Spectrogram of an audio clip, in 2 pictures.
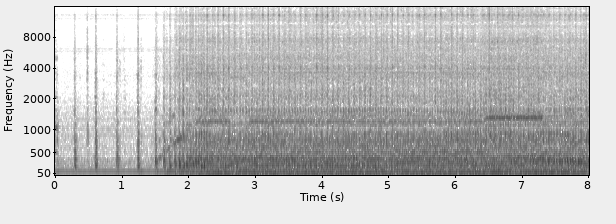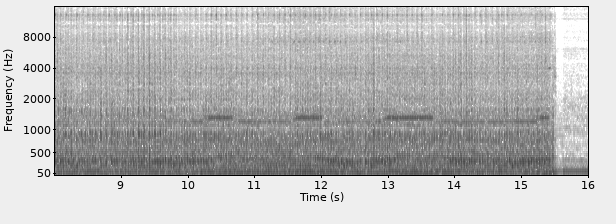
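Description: An embroidery machine held in a magnetic hoop stitches out a design in red thread. After a few clicks it starts up and runs as a steady mechanical hum with rhythmic stitching pulses, loud and close, for the rest of the clip.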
